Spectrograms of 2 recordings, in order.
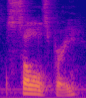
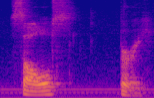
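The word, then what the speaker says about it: Salisbury: to Salsbury and and you Americans it is pronounced Salsbury SS Salsbury Salsbury doesn't look like it does it but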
